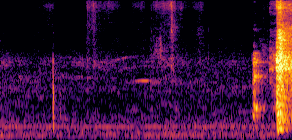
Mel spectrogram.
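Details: After a quiet lead-in, one sharp explosive sneeze, attributed to dust allergy; sneeze.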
